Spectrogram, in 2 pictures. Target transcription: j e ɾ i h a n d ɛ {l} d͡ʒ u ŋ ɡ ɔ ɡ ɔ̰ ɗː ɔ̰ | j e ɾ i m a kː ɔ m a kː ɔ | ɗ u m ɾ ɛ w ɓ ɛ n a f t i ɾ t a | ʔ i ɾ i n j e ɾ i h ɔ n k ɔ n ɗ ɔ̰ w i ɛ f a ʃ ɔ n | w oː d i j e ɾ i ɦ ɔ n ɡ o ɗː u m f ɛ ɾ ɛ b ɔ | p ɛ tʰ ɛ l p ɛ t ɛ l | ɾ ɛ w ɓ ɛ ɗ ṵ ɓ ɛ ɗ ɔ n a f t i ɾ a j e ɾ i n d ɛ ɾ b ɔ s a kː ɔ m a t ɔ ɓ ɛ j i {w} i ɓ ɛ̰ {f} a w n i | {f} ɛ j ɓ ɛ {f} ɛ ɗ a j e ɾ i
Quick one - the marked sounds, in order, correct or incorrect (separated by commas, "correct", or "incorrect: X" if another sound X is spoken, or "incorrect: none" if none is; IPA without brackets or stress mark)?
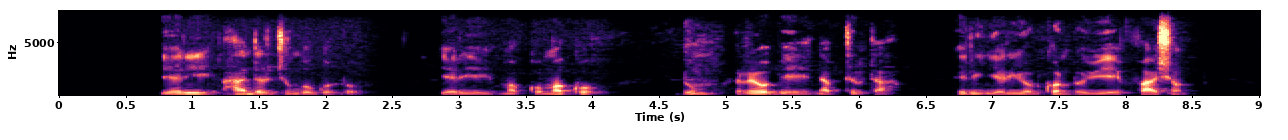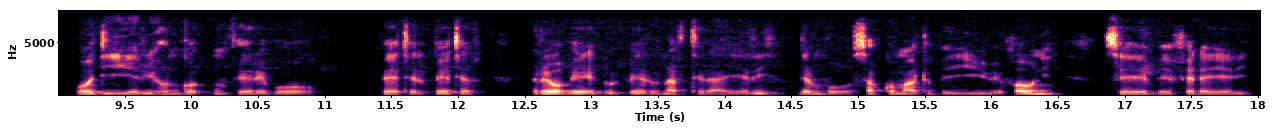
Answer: incorrect: ɾ, correct, correct, incorrect: s, correct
